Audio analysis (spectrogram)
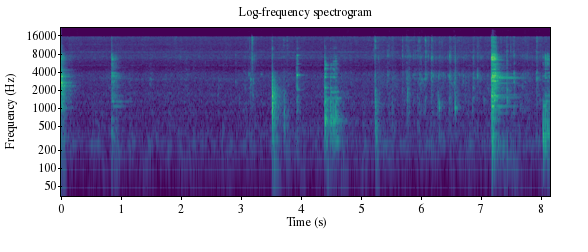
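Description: Yeast being stirred into a little milk for sesame bread dough, a spoon tapping and scraping against a bowl in scattered light clinks and soft liquid swirls, close and quiet with no talk.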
